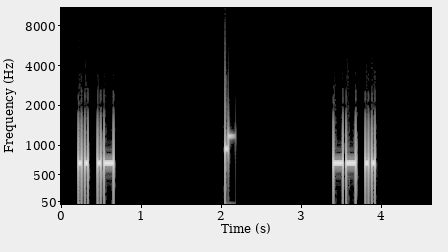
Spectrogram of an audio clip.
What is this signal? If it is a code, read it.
Morse code, heard as a keyed tone, about 30 wpm, 700 Hz. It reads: IA MI
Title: Top Two Letter Combinations in Words 30wpm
